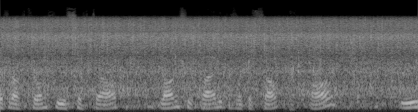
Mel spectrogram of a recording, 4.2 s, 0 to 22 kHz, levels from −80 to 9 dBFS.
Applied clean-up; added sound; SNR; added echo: none; Water; -5 dB; none.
